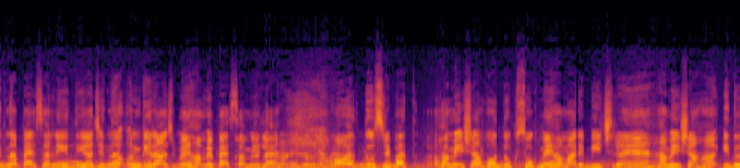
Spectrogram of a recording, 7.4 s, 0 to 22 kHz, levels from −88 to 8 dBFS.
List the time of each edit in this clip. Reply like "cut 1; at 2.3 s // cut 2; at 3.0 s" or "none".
none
